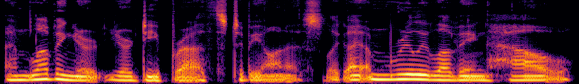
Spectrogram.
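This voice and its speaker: Female interview host, low gravelly voice, effusive and emotional. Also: steady tone, normal speed, no echo, studio quality. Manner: warm, effusive, openly emotional. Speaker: podcast host.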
